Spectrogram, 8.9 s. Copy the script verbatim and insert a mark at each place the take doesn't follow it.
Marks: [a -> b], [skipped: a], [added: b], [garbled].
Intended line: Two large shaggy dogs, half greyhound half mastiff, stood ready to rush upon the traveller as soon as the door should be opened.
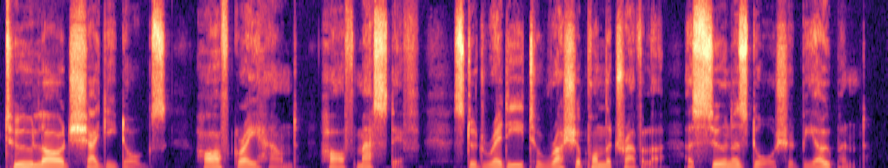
Two large shaggy dogs, half greyhound half mastiff, stood ready to rush upon the traveller as soon as [skipped: the] door should be opened.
